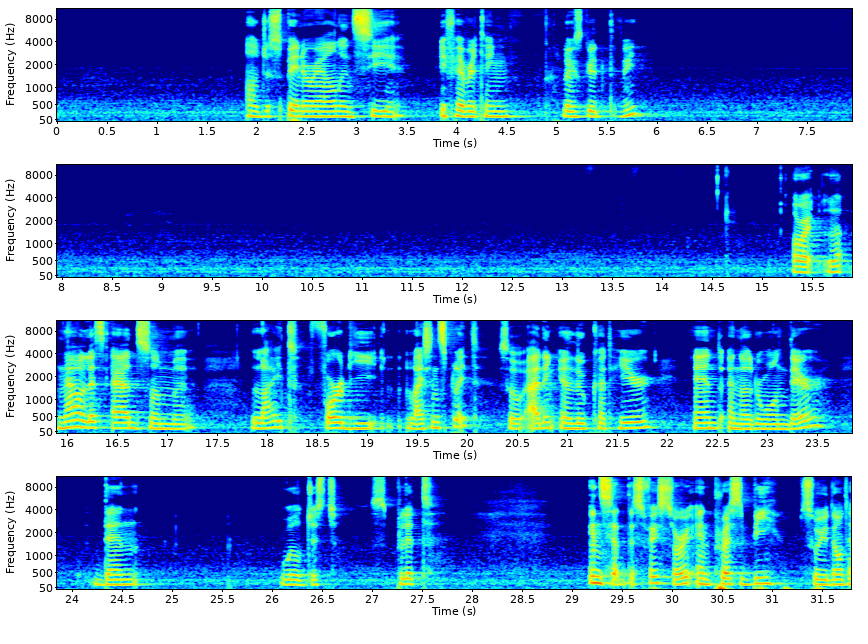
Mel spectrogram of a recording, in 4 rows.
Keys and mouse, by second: 0.6 shift+click, 3.5 ctrl+f, 11.9 middle click, 13.2 middle click, 14.6 middle click, 15.1 z, 15.5 middle click, 16.6 middle click, 17.9 Tab, 18.1 middle click, 19.2 ctrl+r, 21.5 ctrl+r, 22.8 3, 23.4 1, 23.6 ctrl+r, 24.7 3, 25.1 click, 26.1 x, 31.4 x.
